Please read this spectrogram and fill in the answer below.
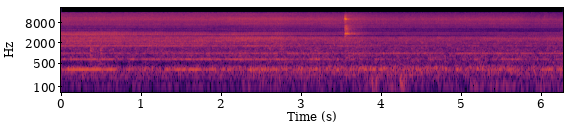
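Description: Refrigeration unit of a Crane National Vendors snack vending machine running: a steady hum and whine over a fan-like hiss. One sharp click about three and a half seconds in.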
